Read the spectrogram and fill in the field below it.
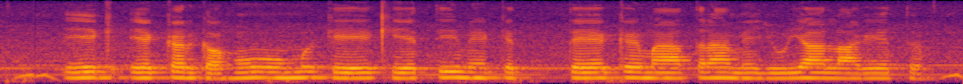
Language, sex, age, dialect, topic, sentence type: Maithili, male, 18-24, Southern/Standard, agriculture, question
